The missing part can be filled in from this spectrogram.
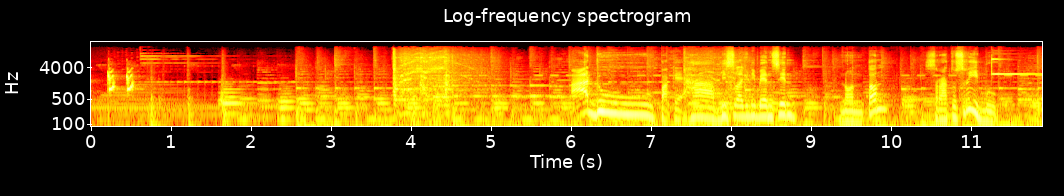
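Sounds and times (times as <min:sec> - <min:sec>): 
car alarm electronic chirps: 0:00.0 - 0:01.9
car engine cranking and running: 0:03.0 - 0:08.7
speech: 0:06.0 - 0:11.4.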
